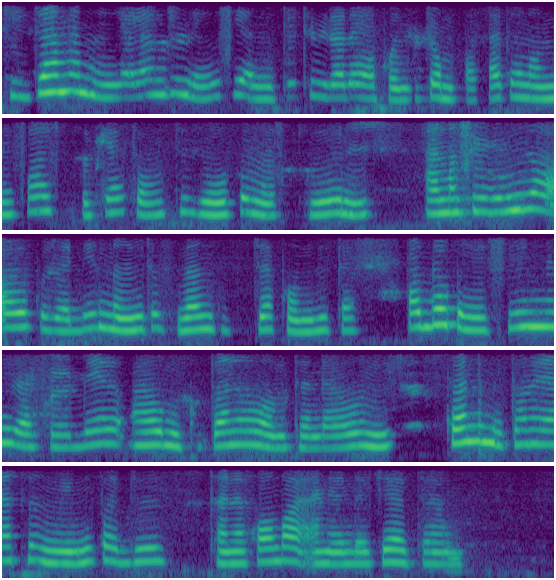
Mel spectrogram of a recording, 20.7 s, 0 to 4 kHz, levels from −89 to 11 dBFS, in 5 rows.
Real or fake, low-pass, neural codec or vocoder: fake; 3.6 kHz; codec, 16 kHz, 1 kbps, X-Codec, HuBERT features, trained on balanced general audio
